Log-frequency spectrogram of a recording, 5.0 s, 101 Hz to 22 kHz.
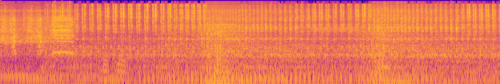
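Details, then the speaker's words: BS6 motorcycle engine idling with a fast, dense metallic rattle from a loose timing chain; the noise stops instantly when the throttle is opened and returns when it is released. "हम जब भी इसका Slater ले रहे हैं तो इसका sound तुरंत खत्म हो जा रहा है और जस्ट इसका स्लेटर छोड़ तो साउंड आने"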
